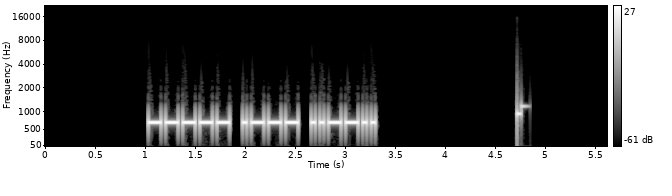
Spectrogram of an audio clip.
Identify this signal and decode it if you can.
Morse code, heard as a keyed tone, about 28 wpm, 700 Hz. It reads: 0J?
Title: SOTA QSO Practice 28wpm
